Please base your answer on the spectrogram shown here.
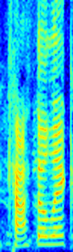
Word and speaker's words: Catholic: Yeah, we don't say Catholic. We don't pronounce the O. We just say Catholic.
